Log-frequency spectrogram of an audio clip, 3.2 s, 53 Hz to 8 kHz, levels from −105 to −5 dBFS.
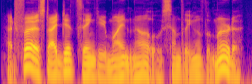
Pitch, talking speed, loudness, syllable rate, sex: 90 Hz, 230 wpm, -18 LUFS, 5.2 syllables/s, male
